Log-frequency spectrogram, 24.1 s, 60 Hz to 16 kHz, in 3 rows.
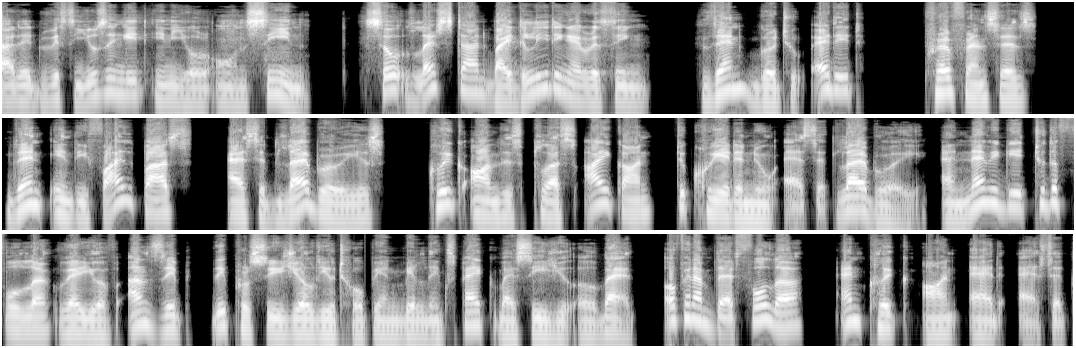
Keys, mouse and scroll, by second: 4.1 a, 4.3 x, 5.1 click, 6.3-7.4 drag.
